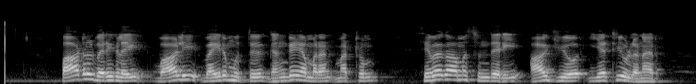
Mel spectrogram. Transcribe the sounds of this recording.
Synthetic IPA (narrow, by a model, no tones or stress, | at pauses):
paːɽɐlʋɐɾɪɣɐɭɐɪʋaːɭiʋɐɪɾɐmɯt̪ːɯɡɐŋɡɐjɐmɐɾɐnmɐʈrɯm | sɪʋɐɣaːmɐsʊnd̪ɐɾiaːɣɪjoːɾɪjɐʈrijɯɭːɐnɐɾ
